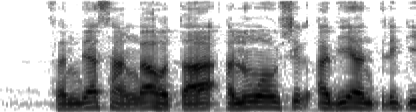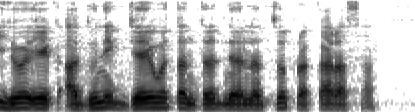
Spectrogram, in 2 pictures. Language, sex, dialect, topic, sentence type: Marathi, male, Southern Konkan, agriculture, statement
